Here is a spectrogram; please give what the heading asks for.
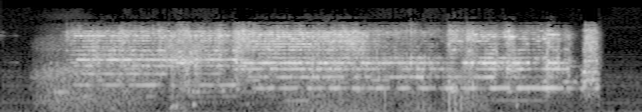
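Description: A phone ringtone plays a bright, Scottish-style melody, loud, running steadily for about four seconds before cutting off abruptly, with no one talking over it.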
